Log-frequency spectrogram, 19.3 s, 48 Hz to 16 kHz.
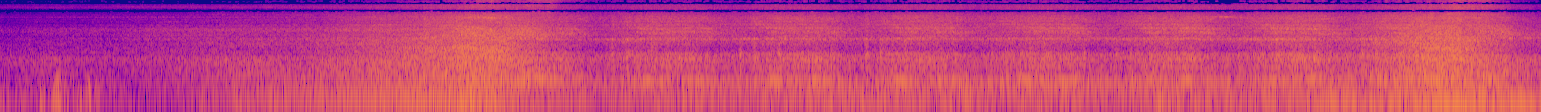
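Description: A CrossCountry High Speed Train passing close by: the sound builds to a peak as the leading Class 43 power car goes past about six seconds in. The Mark 3 coaches follow with an even, repeating wheel rhythm over a steady hum, and the rear power car brings a second peak near the end.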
